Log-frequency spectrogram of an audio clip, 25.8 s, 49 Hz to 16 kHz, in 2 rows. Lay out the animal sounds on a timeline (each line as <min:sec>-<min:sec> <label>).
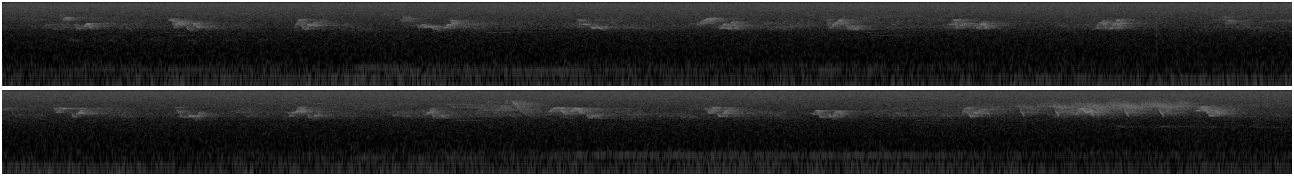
0:00.0-0:25.3 Red-eyed Vireo (Vireo olivaceus)
0:12.2-0:13.1 Eastern Wood-Pewee (Contopus virens)
0:15.3-0:16.8 Black-and-white Warbler (Mniotilta varia)
0:17.2-0:18.4 Chestnut-sided Warbler (Setophaga pensylvanica)
0:22.9-0:25.2 Ovenbird (Seiurus aurocapilla)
